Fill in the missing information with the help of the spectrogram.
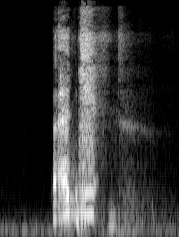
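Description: One abrupt, loud sneeze with a sharp intake and a forceful hissing burst, then quiet.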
